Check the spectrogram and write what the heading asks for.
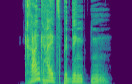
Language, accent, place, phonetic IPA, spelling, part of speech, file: German, Germany, Berlin, [ˈkʁaŋkhaɪ̯t͡sbəˌdɪŋtn̩], krankheitsbedingten, adjective, De-krankheitsbedingten.ogg
- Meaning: inflection of krankheitsbedingt: 1. strong genitive masculine/neuter singular 2. weak/mixed genitive/dative all-gender singular 3. strong/weak/mixed accusative masculine singular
